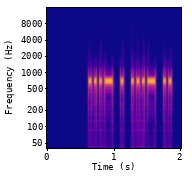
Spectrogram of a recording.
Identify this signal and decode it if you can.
Morse code, heard as a keyed tone, about 30 wpm, 700 Hz. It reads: VEVI
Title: Four Challenging Letter-Number Combinations 30wpm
